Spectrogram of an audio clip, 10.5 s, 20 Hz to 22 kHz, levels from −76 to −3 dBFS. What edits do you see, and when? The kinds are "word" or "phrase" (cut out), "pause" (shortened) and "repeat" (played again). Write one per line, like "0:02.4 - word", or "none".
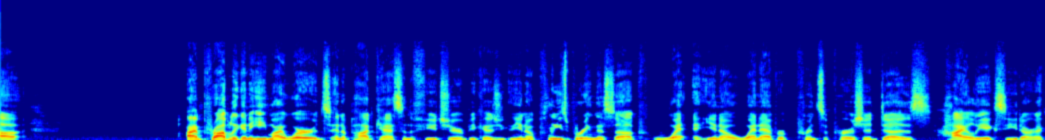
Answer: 0:05.1 - word
0:09.4 - pause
